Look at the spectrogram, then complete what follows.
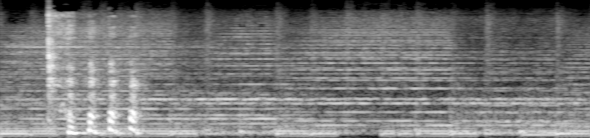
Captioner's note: laughs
